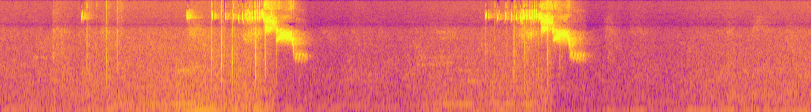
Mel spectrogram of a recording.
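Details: Female blue-black grassquit calling: a thin, very high note that slides steeply downward with a buzzy tail, given twice about three seconds apart over a steady low hum.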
